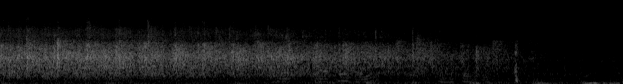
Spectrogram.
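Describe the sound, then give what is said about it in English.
Audience applause welcoming a guest, a soft, even wash of clapping that holds steady and then slowly fades away over about six seconds. “Can you please put your hand together to welcome Sydney?”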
